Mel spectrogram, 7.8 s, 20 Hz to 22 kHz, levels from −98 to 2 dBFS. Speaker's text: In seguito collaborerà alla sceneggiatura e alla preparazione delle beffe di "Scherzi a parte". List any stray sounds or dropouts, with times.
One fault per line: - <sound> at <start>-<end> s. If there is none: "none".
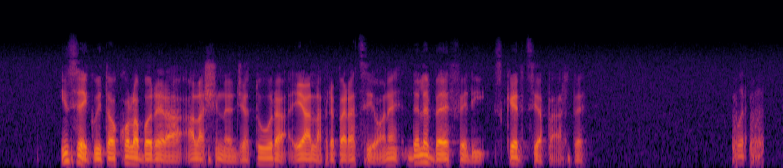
- laugh at 7.3-7.6 s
